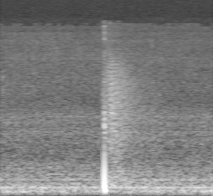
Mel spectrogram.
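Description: A cue strikes a snooker ball with a single sharp click.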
